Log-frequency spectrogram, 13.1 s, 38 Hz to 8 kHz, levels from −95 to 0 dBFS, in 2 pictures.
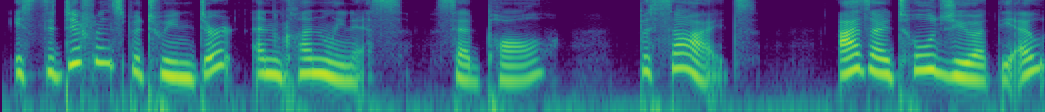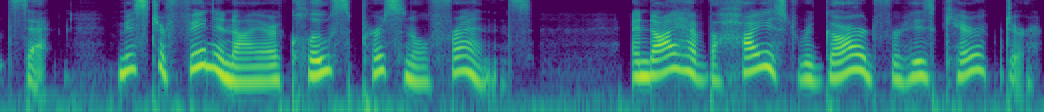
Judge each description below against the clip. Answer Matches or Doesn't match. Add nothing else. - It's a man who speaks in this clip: Doesn't match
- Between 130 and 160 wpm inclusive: Matches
